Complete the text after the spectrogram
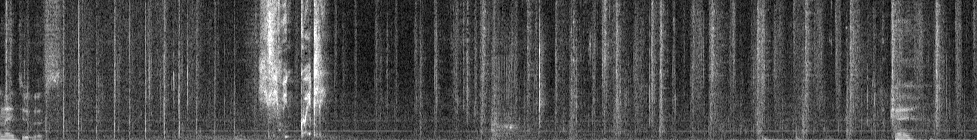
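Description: Footsteps crunch quickly on snow and stone.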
